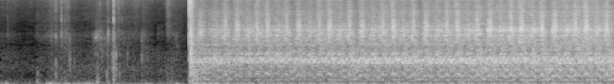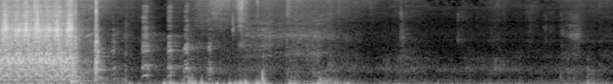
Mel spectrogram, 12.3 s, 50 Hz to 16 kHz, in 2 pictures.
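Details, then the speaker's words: Ford Falcon of uncertain year (1962–65), battery and wiring just reconnected during restoration. About five seconds of steady, even cranking with no firing; it turns over but won't start. Owners wonder about fuel delivery or timing; cause unconfirmed. "all right if you guys heard anything that sounded like bad fuel delivery off timing or anything like that please let us know"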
